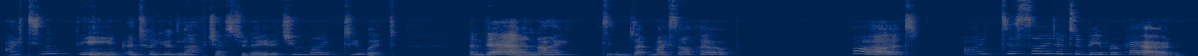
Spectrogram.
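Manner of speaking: put-on a sweet old woman, pleased; elderly lady.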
